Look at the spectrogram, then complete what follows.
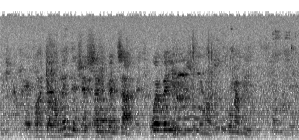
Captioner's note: italian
